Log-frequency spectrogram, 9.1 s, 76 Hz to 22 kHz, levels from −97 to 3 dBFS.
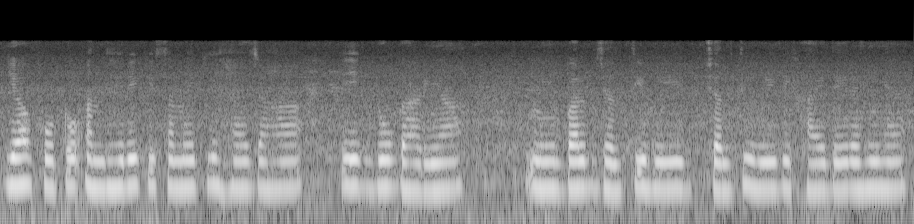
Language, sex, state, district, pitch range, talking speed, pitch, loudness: Hindi, female, Uttar Pradesh, Jalaun, 180-195 Hz, 130 wpm, 185 Hz, -16 LUFS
